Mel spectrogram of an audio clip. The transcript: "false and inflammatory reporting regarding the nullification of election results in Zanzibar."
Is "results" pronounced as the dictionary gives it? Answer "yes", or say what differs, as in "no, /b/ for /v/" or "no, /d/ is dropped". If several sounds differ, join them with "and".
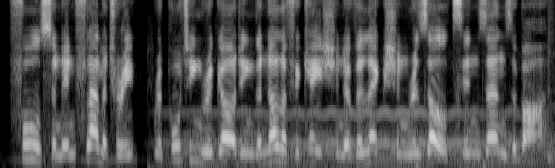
yes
